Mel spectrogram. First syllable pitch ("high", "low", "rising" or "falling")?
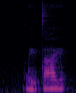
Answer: low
